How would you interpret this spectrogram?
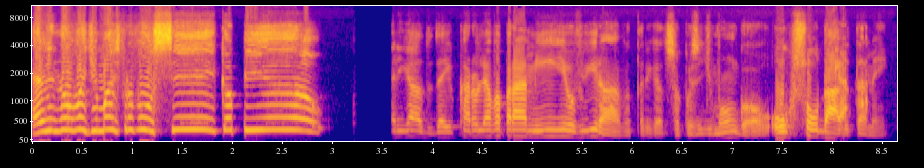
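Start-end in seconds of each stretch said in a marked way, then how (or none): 0.0-2.9 play-acted very high, shrill, loud, drawn-out yell. Retelling how he shouted at passing couples, retelling a shout. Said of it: "Daí eu gritava assim".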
